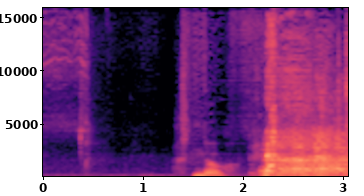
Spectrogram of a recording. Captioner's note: laughter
